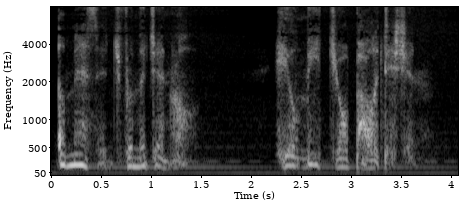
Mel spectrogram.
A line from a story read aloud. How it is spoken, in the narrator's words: He whispered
